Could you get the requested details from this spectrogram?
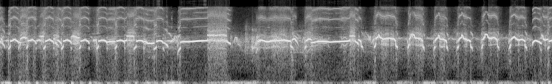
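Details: Osprey at its nest at Dunrovin Ranch on 27 July 2016, around 19:55, during a third fish delivery: loud, rapid, whistled chirps repeated several times a second, steady and insistent, with faint background noise.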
